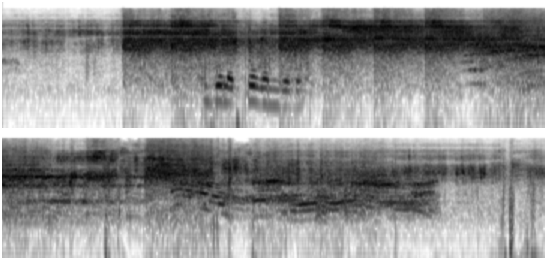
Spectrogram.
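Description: A game weapon fires with a loud buzzing zap.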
